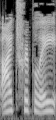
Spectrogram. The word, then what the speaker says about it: IEEE: Today, the organization's scope of interest has expanded into so many related fields that it is simply referred to by the letters IEEE, pronounced IEEE, except on legal business documents.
